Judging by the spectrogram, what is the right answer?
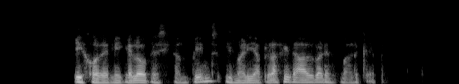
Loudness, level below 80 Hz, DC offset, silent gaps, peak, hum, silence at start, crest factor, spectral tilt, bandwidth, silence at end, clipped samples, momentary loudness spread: -26 LUFS; -42 dBFS; under 0.1%; none; -6 dBFS; none; 0.75 s; 20 dB; -10 dB/octave; 6.8 kHz; 0.85 s; under 0.1%; 14 LU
